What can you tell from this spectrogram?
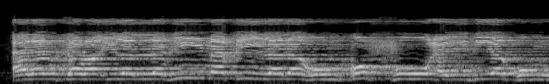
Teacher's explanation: قالون بسكون الميم وقصر المنفصل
